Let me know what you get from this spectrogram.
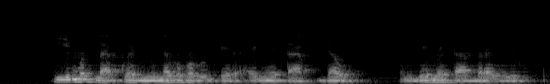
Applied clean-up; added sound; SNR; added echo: neural separator model SepFormer DNS4.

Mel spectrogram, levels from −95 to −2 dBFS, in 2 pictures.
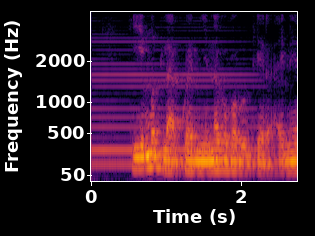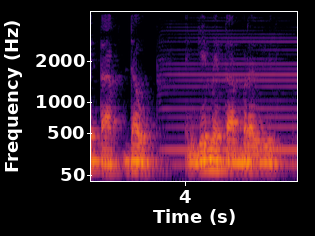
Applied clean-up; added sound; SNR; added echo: none; Bowed string instrument; 15 dB; reverberation time 0.6 s.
